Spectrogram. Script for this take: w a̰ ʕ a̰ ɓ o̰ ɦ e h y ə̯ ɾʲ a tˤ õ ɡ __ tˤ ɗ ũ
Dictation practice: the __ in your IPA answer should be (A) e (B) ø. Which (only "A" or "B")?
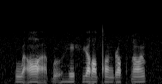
B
